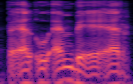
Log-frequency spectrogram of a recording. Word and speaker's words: plumber: the just left plumber itu tulisannya plumber plumber ya guys ya p l u m b e r bacanya plumber gitu a enggak pakai b plumber the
